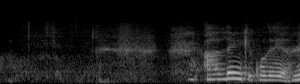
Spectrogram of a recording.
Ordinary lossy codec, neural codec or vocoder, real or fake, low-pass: none; codec, 16 kHz, 2 kbps, X-Codec, WavLM features, trained on Multilingual LibriSpeech; fake; none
